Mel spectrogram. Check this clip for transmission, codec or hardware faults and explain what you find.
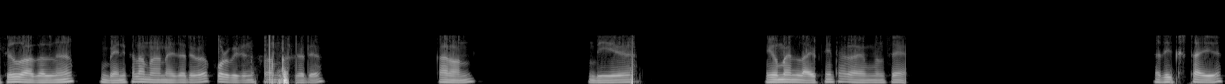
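One transmission fault is present: bit errors on an ADPCM link, in three bursts at 2.54–2.96 s, 6.31–6.52 s and 11.70–11.86 s, with roughly one bit in a hundred corrupted in the first two and one and a half in a hundred in the last. Each flipped bit knocks the decoder's step size and predictor off track, so the error rings on for several milliseconds and produces pops, gritty bursts and brief jumps in level. On a waveform these show as spiky, uneven excursions. On a spectrogram they appear as short broadband streaks reaching the 4 kHz ceiling of the telephone band, which fits a 32 kbit/s G.726 link.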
